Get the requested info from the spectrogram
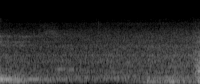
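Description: Steady, even background noise without pitch, with the echo of the last spoken word fading out over the first half second.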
